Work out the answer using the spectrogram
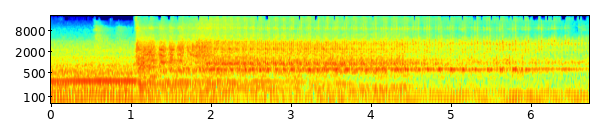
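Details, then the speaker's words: VW Golf 6 1.4 TSI (CAXA) first start after timing chain replacement, engine cold: cranks, catches in a second and settles to a smooth, even idle with no chain rattle; remaining noise is from the fuel pump while cold; healthy start. "zincir işlemleri bittikten sonra ilk çalıştırması bu şekilde fark ediyorsanız iyi dinleyin zincir sesi hiç yok gelen ses Şuradaki benzin pompasından araç soğuk old"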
